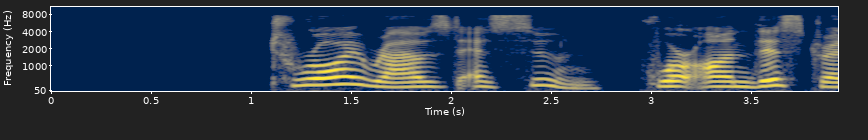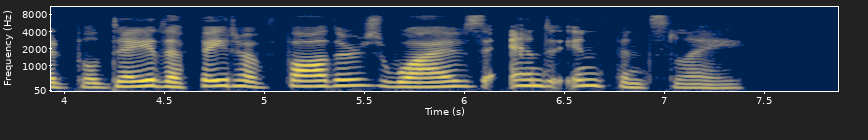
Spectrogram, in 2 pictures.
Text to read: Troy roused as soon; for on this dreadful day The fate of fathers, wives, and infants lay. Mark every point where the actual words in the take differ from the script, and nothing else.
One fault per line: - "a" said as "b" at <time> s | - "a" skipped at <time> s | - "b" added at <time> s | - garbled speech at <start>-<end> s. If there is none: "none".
none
